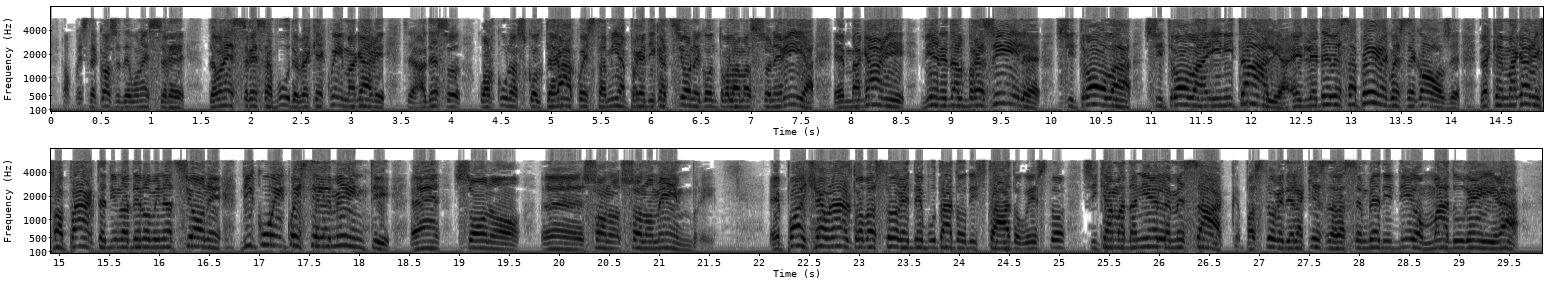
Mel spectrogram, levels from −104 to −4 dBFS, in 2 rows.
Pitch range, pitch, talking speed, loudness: 185-230 Hz, 210 Hz, 150 wpm, -5 LUFS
